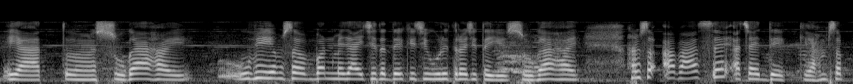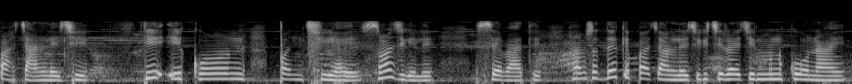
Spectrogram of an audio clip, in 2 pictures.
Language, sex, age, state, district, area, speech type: Maithili, female, 18-30, Bihar, Samastipur, urban, spontaneous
